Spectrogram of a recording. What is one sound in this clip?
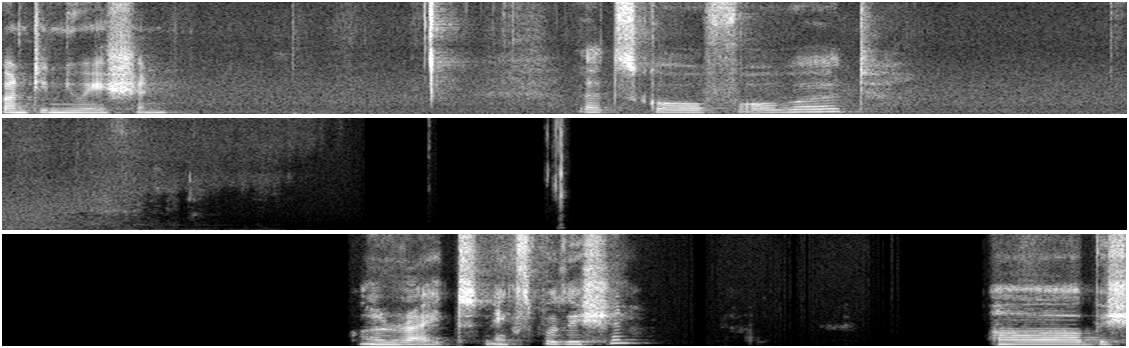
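A young woman speaks with animation into a close microphone, pausing between phrases.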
